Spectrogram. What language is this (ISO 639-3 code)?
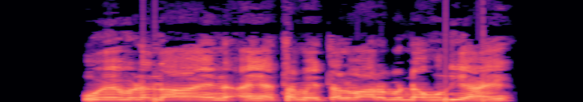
snd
